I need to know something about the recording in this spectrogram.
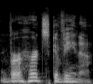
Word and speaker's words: Herzegovina: And it's just there's no I A at the end of the It's just Herzegovina.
